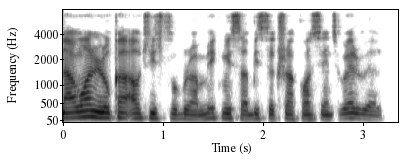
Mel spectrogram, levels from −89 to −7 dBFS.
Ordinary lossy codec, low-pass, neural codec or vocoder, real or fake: none; 7.2 kHz; codec, 16 kHz, 4 kbps, X-Codec, WavLM features, trained on Multilingual LibriSpeech; fake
